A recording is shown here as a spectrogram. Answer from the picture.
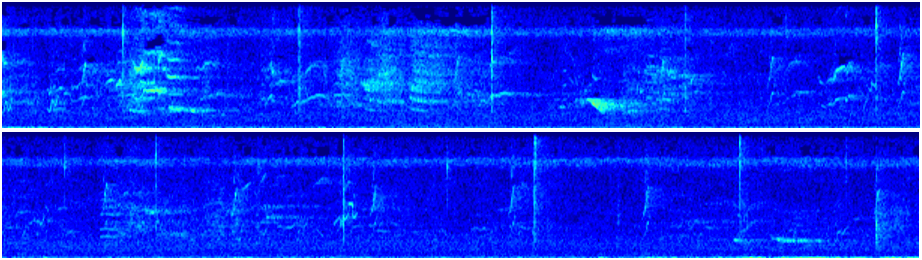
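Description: Several birds chirping and calling, with short scattered calls and one clear falling call, over a low rumble that grows louder near the end.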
